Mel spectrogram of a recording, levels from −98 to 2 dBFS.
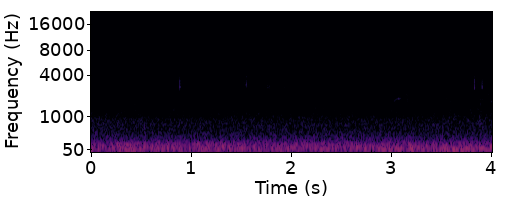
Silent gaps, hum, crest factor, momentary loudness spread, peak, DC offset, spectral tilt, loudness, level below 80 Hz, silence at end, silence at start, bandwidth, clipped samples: none; none; 12 dB; 2 LU; -52 dBFS; under 0.1%; -8.5 dB/octave; -68 LUFS; -68 dBFS; 0 s; 0 s; 6.6 kHz; under 0.1%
